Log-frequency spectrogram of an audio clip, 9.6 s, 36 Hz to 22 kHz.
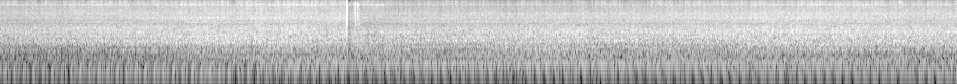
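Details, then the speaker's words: Gen 1 Aprilia Tuono/RSV Mille Rotax V-twin at idle: a lumpy idle with a light dry rattle three or four times a second that goes away when the clutch lever is pulled in; normal clutch noise, not a problem. "That noise there, in my experience, you're not going to have any problems."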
